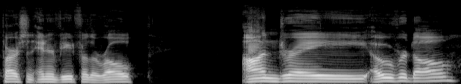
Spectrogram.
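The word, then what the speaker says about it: André Øvredal: interviewed for the role andre overdoll i guess is how you say it because it's got the o with the slash through it said they performed further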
